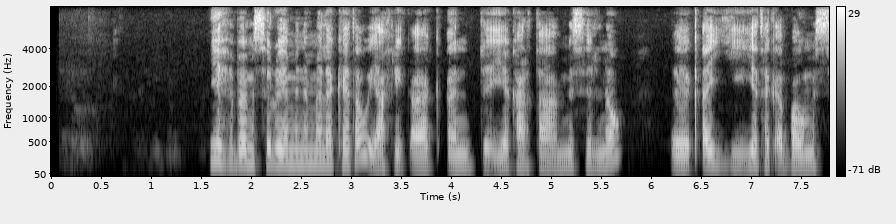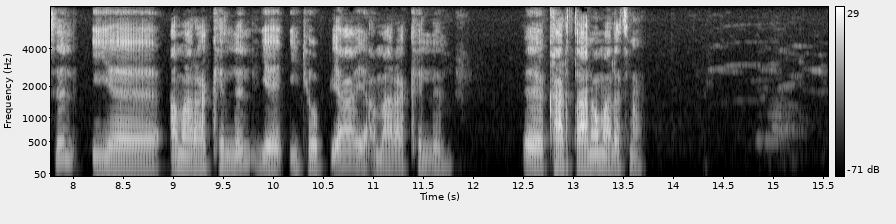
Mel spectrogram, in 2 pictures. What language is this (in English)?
Amharic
